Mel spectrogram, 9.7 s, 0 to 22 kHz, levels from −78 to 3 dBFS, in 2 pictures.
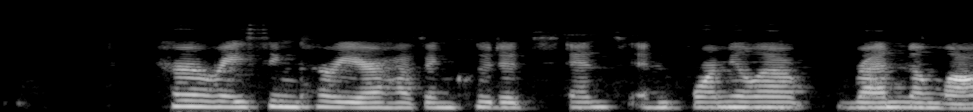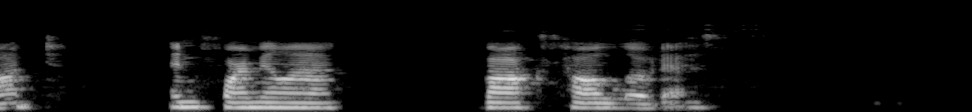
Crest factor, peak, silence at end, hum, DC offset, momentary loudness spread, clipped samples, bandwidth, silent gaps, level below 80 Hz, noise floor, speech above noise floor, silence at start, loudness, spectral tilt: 18 dB; -2 dBFS; 1.3 s; none; under 0.1%; 11 LU; under 0.1%; 6.4 kHz; none; -68 dBFS; -85 dBFS; 67 dB; 0.85 s; -18 LUFS; -8 dB/octave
